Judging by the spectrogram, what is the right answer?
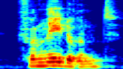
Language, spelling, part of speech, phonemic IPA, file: Dutch, vernederend, verb / adjective, /vərˈnedərənt/, Nl-vernederend.ogg
- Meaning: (adjective) humiliating, constituting or implying humiliation; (verb) present participle of vernederen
